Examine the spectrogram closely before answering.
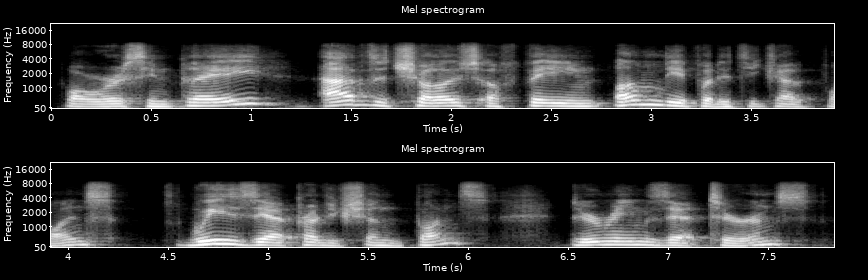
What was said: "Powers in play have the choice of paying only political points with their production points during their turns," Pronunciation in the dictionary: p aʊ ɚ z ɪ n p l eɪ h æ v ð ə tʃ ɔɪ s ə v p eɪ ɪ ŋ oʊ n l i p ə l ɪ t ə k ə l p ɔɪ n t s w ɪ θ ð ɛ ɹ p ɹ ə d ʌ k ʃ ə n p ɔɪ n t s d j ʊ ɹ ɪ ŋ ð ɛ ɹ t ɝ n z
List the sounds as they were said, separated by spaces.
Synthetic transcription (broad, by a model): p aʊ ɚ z ɪ n p l eɪ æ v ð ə tʃ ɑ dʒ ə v p eɪ ɪ ŋ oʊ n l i p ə l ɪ t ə k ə l p ɔɪ n t s w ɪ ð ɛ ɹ p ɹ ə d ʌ k ʃ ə n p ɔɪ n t s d j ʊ ɹ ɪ ŋ ð ɛ ɹ t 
